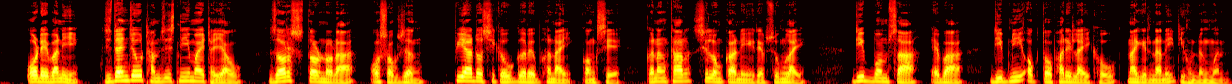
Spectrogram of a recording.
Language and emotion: Bodo, neutral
